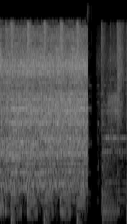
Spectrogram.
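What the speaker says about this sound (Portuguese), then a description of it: "Porque o secador de cabelo sai bastante vento." A hair dryer blows steadily on a small toy wind-powered car, a loud continuous rushing whoosh with a brief dropout before resuming.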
